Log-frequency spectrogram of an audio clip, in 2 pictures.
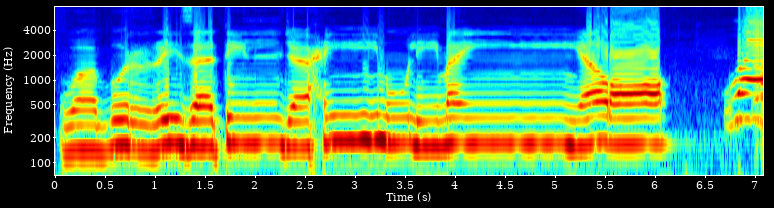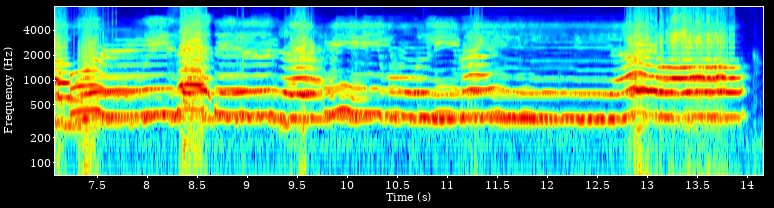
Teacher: را کے نیچے زیر ہے اس لیے اس کو باریک پڑھا جائے گا · زا کے مخرج کا بھی خیال رکھیے، اس میں سیٹی ہوتی ہے۔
